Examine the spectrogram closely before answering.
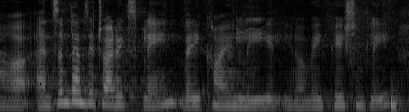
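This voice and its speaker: A woman at medium pitch on a very clean recording with a silent background. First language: not English or French; Indian language. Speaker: professor. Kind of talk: panel discussion. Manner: hesitant, many fillers.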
